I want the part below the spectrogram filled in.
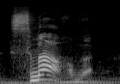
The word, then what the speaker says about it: Smarve: Que peut-on dire sur Valérie Qu'elle habite à Smarve. Ça se prononce comme ça, c'est à côté de quoi Poitiers.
